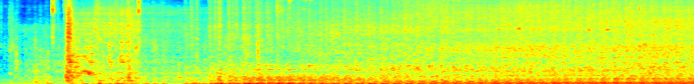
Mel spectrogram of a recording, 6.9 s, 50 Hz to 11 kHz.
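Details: 1985 Merkur XR4Ti, first run after a broken inertia switch was found that kept the fuel pump from running: it cranks, catches and settles into an uneven, lumpy, wavering idle; rough idle, cause not yet found.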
